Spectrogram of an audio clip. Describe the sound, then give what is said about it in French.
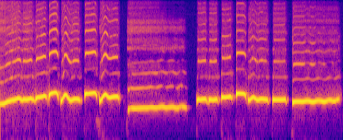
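A nose flute, blown through the nose while the mouth shapes the tone, plays a bright, whistle-like melody, with sliding, warbling notes grouped into short phrases separated by brief pauses. No voices are heard. “C'est un petit objet en plastique, en bois ou en métal selon les modèles, spécialement configuré pour s'adapter au nez et à la bouche du musicien.”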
